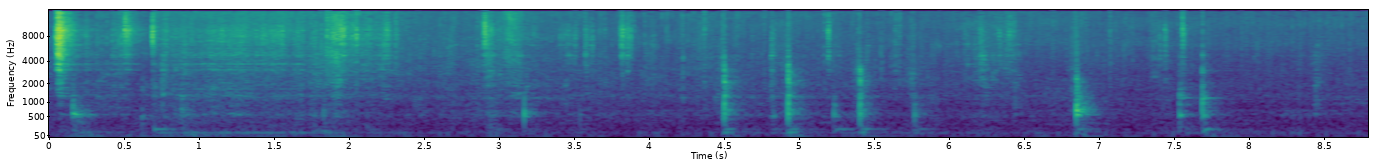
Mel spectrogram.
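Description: Wooden spoon stirring risotto rice around a stainless steel pot, with irregular scrapes and knocks against the pan, and a faint sizzle as the rice cooks in the reduced wine and onions before any stock goes in. The knocks come more often in the second half.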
